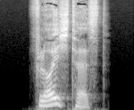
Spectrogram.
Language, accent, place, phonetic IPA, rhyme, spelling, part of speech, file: German, Germany, Berlin, [ˈflɔɪ̯çtəst], -ɔɪ̯çtəst, fleuchtest, verb, De-fleuchtest.ogg
- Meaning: inflection of fleuchen: 1. second-person singular preterite 2. second-person singular subjunctive II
